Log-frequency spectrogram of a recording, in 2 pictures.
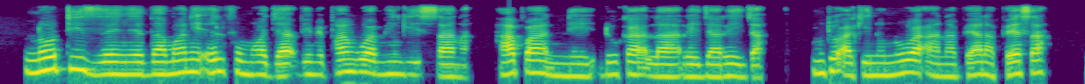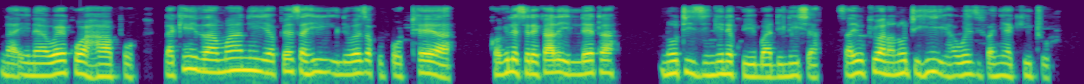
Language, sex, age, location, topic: Swahili, male, 18-24, Wajir, finance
